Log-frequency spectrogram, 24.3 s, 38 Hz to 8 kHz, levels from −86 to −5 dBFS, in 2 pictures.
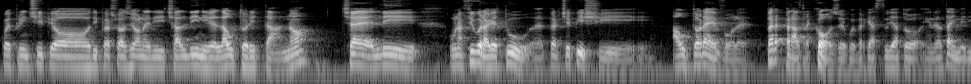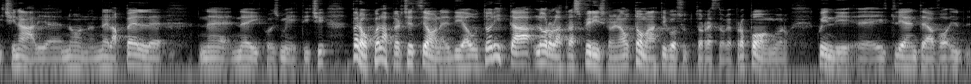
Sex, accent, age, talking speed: male, native, 30-49, 150 wpm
